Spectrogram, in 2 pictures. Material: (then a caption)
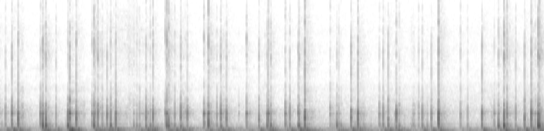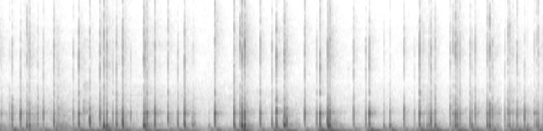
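Plastic. Both hands tap the fingertips and short nails rapidly across a long, flat, solid white hard-plastic keyboard wrist rest. The result is a dense stream of quick, dry clicks and knocks that stop almost instantly, over a steady low hum.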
